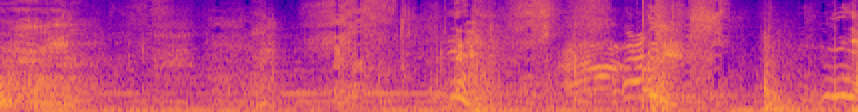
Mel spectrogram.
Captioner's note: grunting in pain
